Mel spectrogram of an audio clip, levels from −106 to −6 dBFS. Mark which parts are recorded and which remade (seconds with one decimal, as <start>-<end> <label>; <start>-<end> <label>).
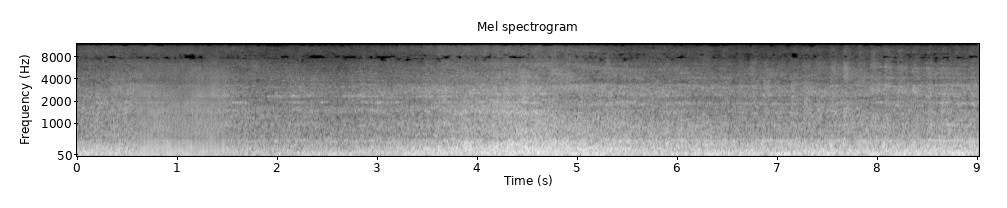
0.0-0.6 recorded; 0.6-1.5 remade; 1.5-9.0 recorded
